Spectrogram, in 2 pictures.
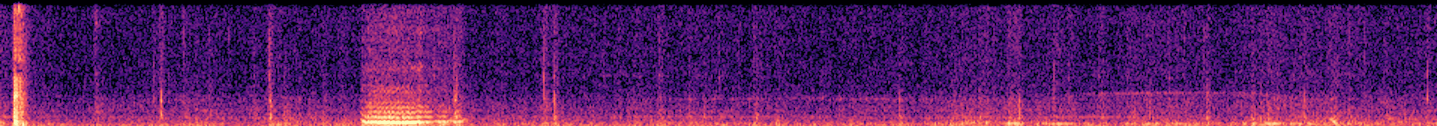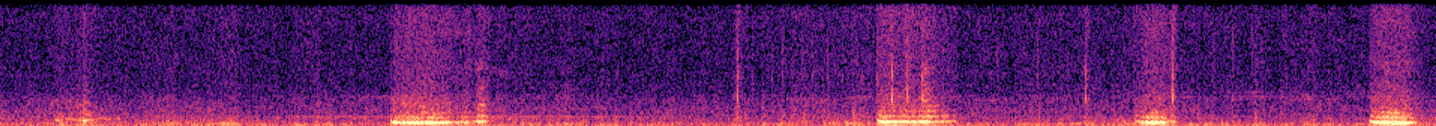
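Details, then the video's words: A female Persian cat nearly a year old, in heat and rolling over, gives short, nasal meows indoors. About five brief calls come at irregular gaps, with quiet room hiss between them. "Persian cat in heat"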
